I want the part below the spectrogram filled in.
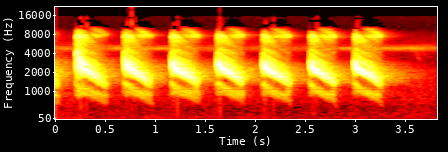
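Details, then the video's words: Magnificent bird-of-paradise giving seven harsh, rasping, downslurred notes, about two per second, over a faint steady high hum. "SUARA BURUNG CENDRAWASIH BELAH ROTAN"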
